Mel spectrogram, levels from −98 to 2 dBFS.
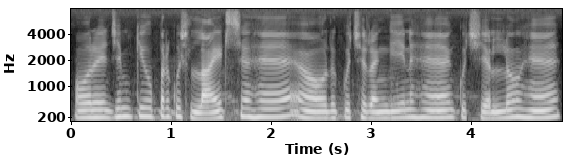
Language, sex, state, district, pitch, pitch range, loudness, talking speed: Hindi, male, Madhya Pradesh, Katni, 190 Hz, 180-205 Hz, -16 LUFS, 185 wpm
